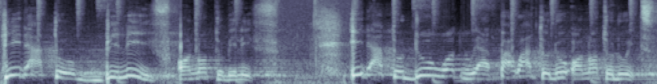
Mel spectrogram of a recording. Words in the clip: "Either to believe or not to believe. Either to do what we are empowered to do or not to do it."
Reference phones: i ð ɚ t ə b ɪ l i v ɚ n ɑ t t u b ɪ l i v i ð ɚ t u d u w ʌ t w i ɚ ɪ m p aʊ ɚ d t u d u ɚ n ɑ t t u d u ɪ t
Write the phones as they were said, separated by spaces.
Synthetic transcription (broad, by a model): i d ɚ t ə b ɪ l i v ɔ n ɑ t t u b ɪ l i v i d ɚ t u d u w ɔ t w i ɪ p aʊ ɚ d t u d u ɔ n ɑ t t u d u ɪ t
